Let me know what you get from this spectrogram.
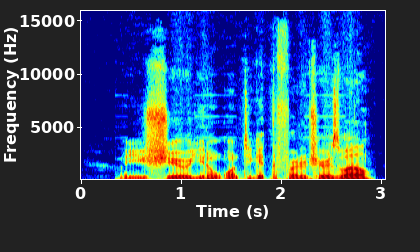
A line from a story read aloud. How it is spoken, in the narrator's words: Calamity grunted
